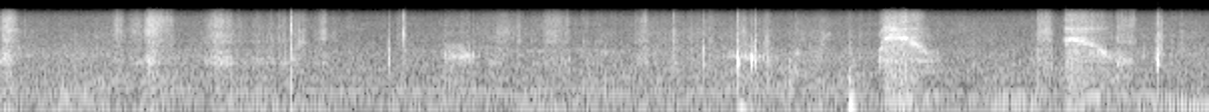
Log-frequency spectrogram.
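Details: Domestic cat indoors making odd calls that are not exactly meows, used when she wants someone to open a door; a few short harmonic chirps and a louder rising-falling call near the end, with light sniffing and shuffling noises.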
